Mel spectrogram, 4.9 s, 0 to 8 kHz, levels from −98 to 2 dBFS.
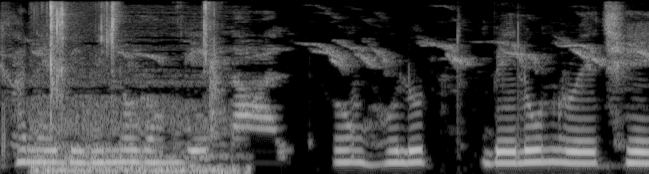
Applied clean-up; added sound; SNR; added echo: classical method Wiener filter.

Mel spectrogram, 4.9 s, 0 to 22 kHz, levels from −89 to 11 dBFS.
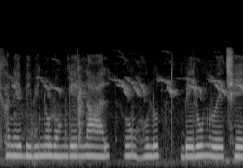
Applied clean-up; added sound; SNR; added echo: none; none; none; none.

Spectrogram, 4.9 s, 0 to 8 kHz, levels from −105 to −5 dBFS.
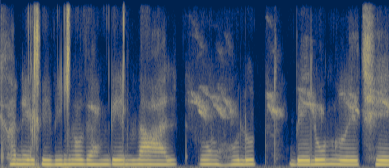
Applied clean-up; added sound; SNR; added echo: neural diffusion model UNIVERSE++.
